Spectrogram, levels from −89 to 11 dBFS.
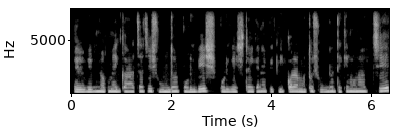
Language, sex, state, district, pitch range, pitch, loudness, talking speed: Bengali, female, West Bengal, North 24 Parganas, 195-215 Hz, 205 Hz, -19 LUFS, 140 wpm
